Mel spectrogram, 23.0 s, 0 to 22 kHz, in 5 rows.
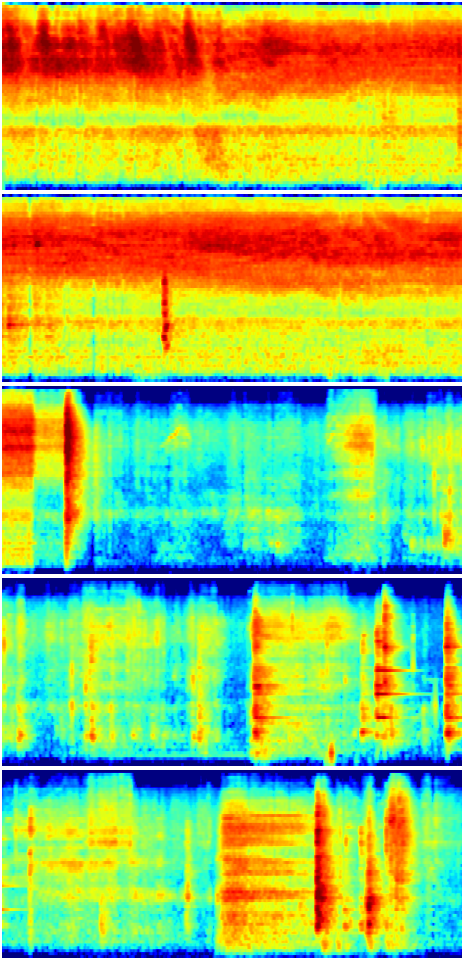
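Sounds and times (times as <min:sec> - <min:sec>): metal clinking on cast iron grate: 0:04.6 - 0:05.2.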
